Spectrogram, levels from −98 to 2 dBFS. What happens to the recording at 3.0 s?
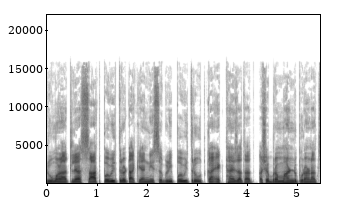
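Nothing goes wrong at 3.0 s; the speech plays through that moment intact, with no dropout, click or distortion.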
